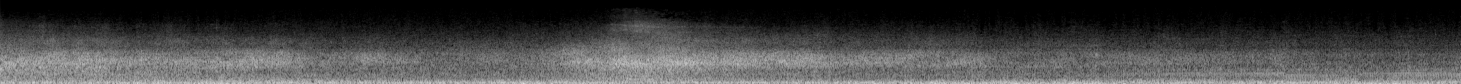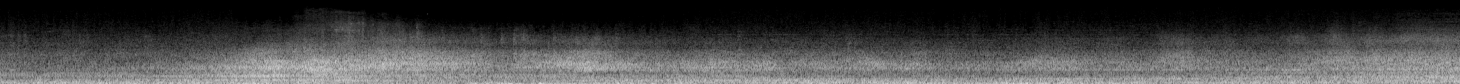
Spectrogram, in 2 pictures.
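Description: A long freight train of tank cars rolling past, a steady rumble of steel wheels on rail that swells and eases as the cars go by. Faint wavering squeals come in about midway.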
